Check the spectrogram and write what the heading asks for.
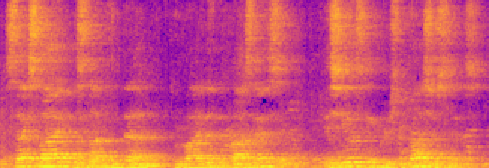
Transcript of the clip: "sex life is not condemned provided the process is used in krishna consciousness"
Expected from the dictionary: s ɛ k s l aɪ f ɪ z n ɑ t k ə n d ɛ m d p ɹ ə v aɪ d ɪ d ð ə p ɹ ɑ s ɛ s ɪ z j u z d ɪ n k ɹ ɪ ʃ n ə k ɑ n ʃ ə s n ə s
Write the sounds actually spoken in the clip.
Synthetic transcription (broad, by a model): s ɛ k s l aɪ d ɪ z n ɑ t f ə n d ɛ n p ɹ ə v aɪ d ɪ d ð ə p ɹ ɑ s ɛ s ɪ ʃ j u z ɪ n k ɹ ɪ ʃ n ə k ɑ n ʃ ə s n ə s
